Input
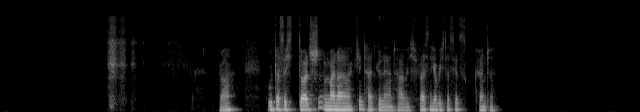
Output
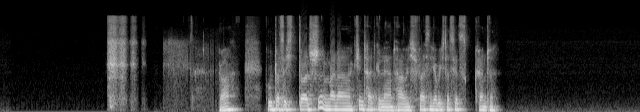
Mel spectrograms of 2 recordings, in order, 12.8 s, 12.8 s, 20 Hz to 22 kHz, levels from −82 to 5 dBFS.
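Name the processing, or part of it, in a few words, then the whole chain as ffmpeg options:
loud club master: -af "acompressor=threshold=-30dB:ratio=2,asoftclip=type=hard:threshold=-22dB,alimiter=level_in=32dB:limit=-1dB:release=50:level=0:latency=1,volume=-1dB"

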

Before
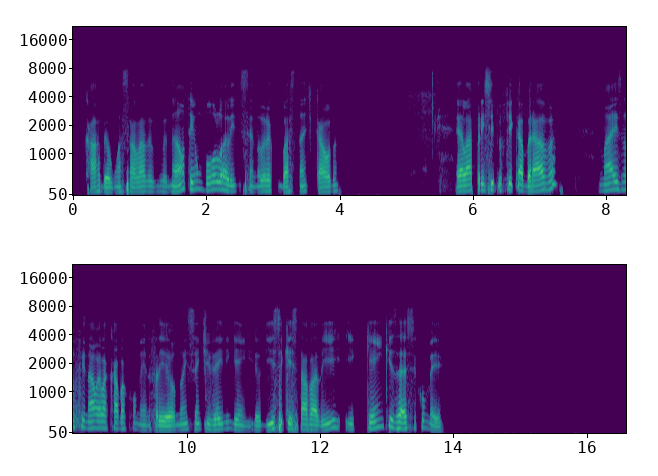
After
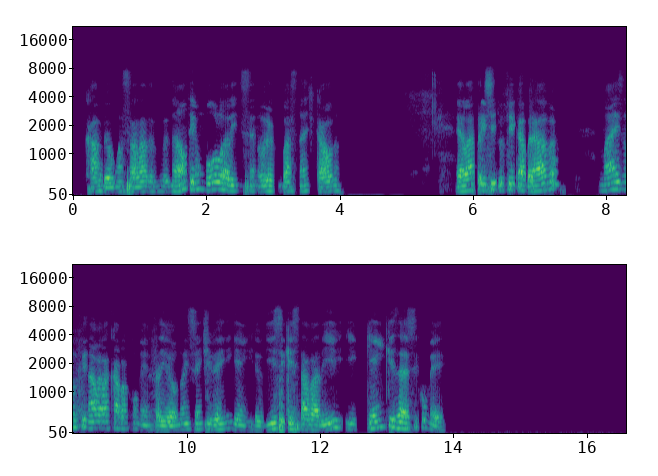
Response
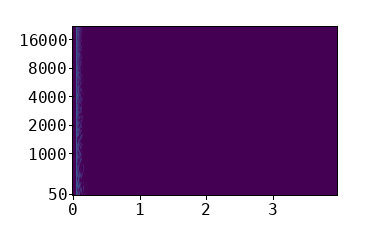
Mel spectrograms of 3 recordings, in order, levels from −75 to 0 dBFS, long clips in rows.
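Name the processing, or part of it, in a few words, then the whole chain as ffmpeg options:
double-tracked vocal: -filter_complex "[0:a]asplit=2[a][b];[b]adelay=23,volume=-2dB[c];[a][c]amix=inputs=2:normalize=0,flanger=delay=20:depth=4.9:speed=2.8,volume=4.5dB"

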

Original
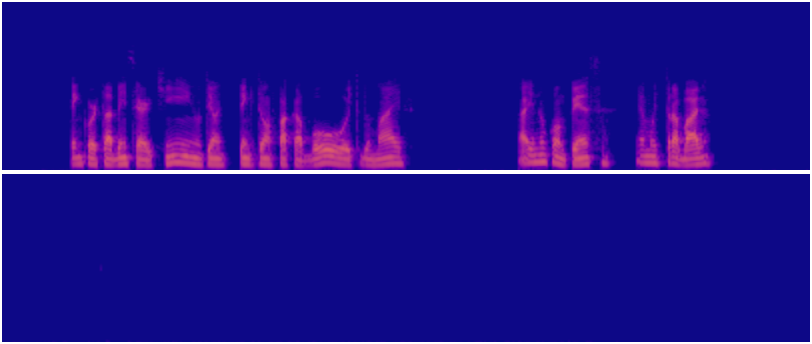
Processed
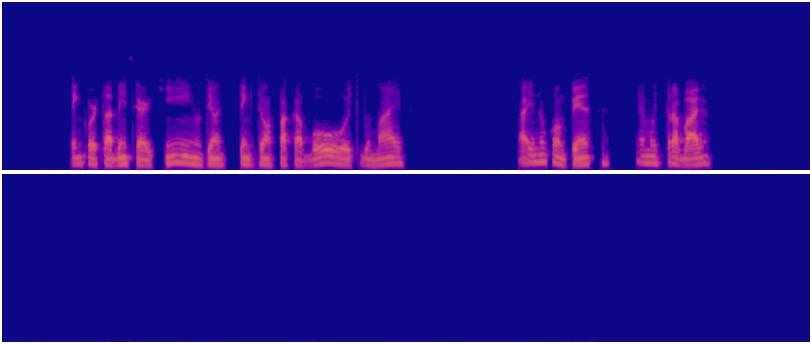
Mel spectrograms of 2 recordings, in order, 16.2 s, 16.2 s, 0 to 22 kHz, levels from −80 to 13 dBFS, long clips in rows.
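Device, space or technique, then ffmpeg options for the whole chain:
voice memo with heavy noise removal: -af "anlmdn=0.00398,dynaudnorm=f=130:g=3:m=3dB"

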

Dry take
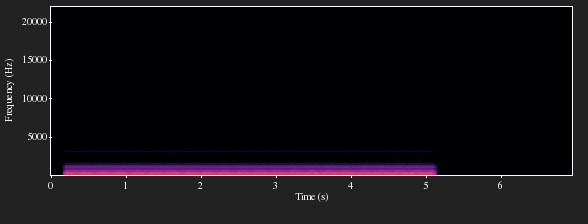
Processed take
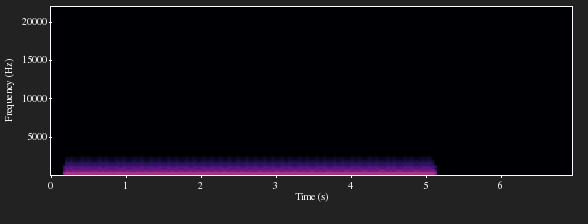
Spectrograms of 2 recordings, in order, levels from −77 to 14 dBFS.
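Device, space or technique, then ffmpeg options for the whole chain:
saturation between pre-emphasis and de-emphasis: -af "highshelf=f=2.1k:g=12,asoftclip=type=tanh:threshold=-29dB,highshelf=f=2.1k:g=-12,volume=-2.5dB"

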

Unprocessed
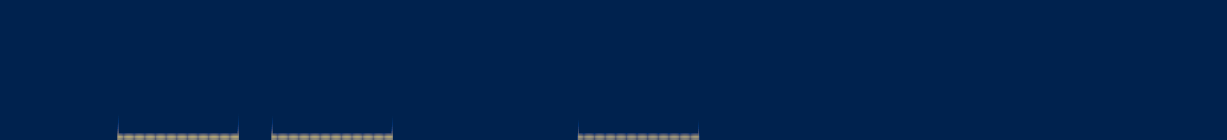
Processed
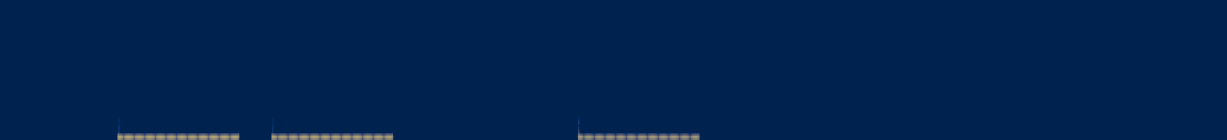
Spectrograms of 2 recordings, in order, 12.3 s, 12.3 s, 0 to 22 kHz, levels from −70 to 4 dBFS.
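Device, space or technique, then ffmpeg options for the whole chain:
mobile call with aggressive noise cancelling: -af "highpass=f=140:w=0.5412,highpass=f=140:w=1.3066,afftdn=nr=34:nf=-35,volume=2dB" -ar 8000 -c:a libopencore_amrnb -b:a 7950

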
